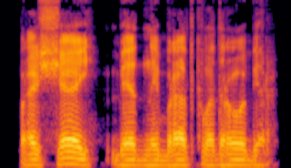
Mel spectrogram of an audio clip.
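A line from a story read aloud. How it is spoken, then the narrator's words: Quiet. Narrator (Russian): тихо сказал Миша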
